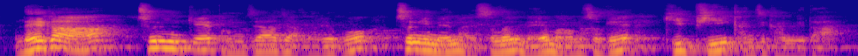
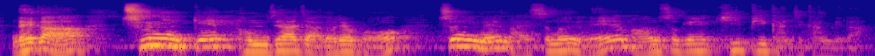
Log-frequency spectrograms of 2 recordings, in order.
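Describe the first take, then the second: First: The stress is on 내가. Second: The stress is on 주님께.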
